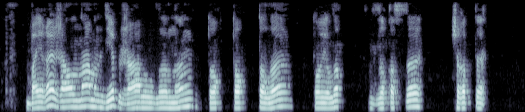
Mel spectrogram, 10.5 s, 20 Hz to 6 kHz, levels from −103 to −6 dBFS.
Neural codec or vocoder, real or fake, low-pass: none; real; 5.4 kHz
